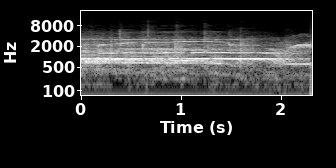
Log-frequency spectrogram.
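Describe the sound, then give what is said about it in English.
A large crowd of Trump's fans cheers and shouts steadily outside a courthouse during court proceedings, a dense, loud wall of voices with a few higher whoops rising near the end, and no single speaker standing out. “Trump has fans who cheer for him outside court proceedings in which he's been determined to be a civilly liable rapist and they show up and they cheer for the guy.”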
